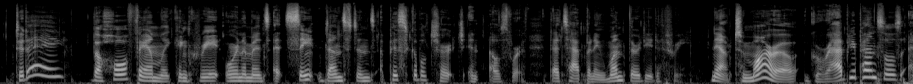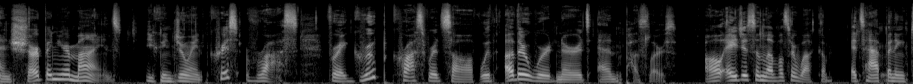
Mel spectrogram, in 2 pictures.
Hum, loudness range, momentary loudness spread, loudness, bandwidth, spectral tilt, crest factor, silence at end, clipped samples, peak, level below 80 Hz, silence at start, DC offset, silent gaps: none; 4 LU; 13 LU; -26 LUFS; 19 kHz; -2 dB/octave; 24 dB; 0.05 s; under 0.1%; -4 dBFS; -56 dBFS; 0.15 s; under 0.1%; none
